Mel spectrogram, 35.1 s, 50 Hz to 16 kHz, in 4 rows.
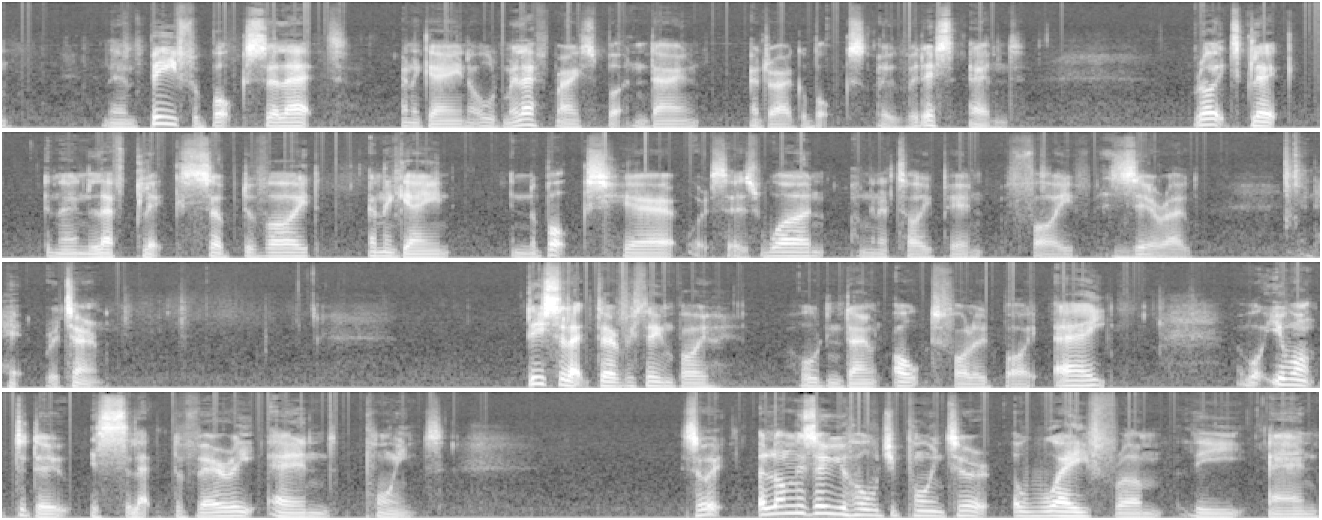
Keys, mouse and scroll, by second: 0.8 b, 7.9-11.0 right drag, 14.0 click, 24.5 alt+a.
